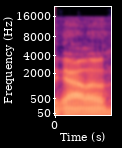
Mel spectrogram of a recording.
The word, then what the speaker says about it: gallo: Pico de gallo. I can't eat pico de gallo, though. Pico de gallo, yeah. Yeah, you don't pronounce That's right, the L's you don't pronounce.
